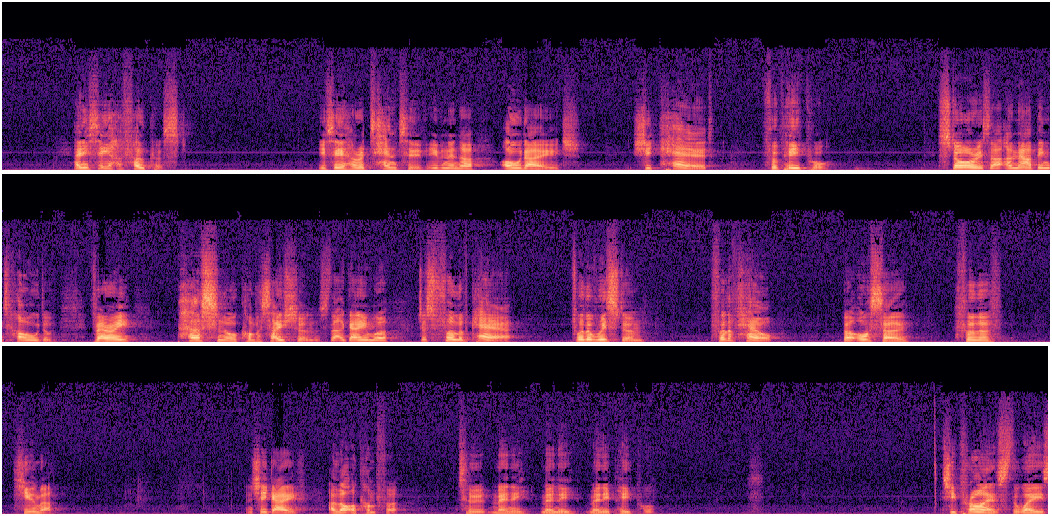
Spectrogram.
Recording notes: At King's Church, Cockermouth, as an audio file.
